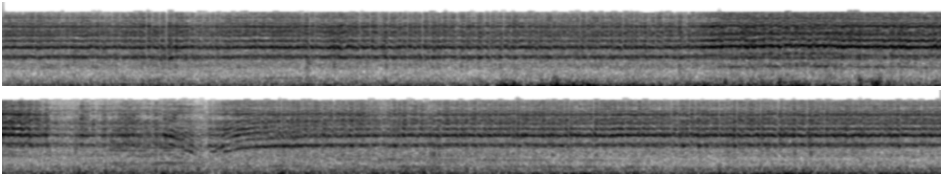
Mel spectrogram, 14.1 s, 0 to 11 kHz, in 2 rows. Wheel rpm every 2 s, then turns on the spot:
160, 160, 160, 160, 140, 160, 160.
none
